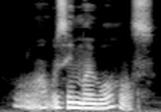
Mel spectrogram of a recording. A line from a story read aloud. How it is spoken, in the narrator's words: asked, my voice shaking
